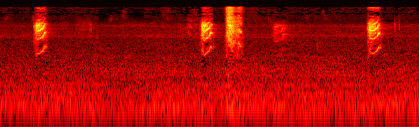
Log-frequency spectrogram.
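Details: Female Double-collared seedeater giving calls to stimulate males: sparse, thin, high notes with downward slides, spaced several seconds apart, one closely followed by a slightly different buzzier note.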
